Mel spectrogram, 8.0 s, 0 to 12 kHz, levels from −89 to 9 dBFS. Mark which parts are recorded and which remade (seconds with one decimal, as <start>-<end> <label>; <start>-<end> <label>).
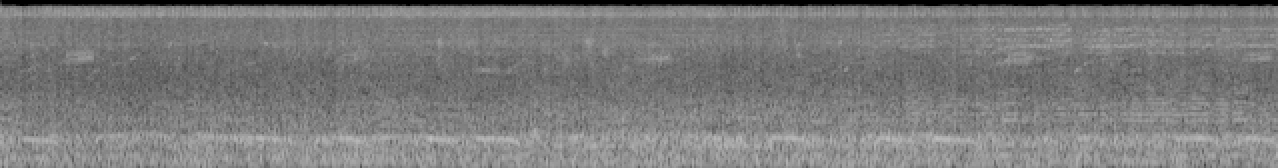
0.0-2.4 recorded; 2.4-4.5 remade; 4.5-8.0 recorded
